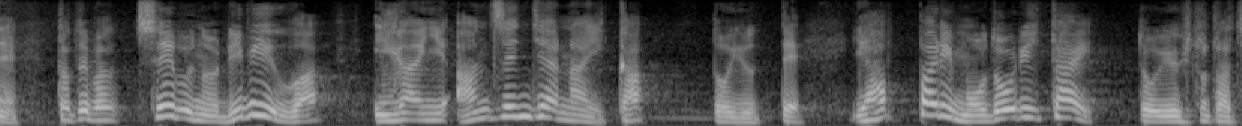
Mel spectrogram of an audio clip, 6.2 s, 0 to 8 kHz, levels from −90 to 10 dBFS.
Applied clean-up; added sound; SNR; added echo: none; none; none; none.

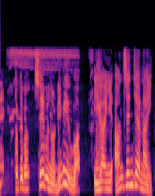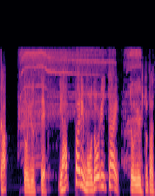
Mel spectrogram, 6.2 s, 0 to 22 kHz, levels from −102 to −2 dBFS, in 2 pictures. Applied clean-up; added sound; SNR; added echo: classical method spectral subtraction.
